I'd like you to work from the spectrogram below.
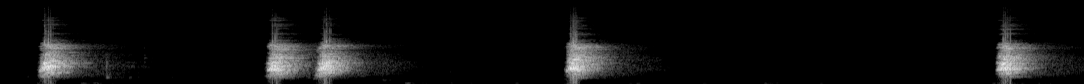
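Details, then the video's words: French bulldog barking loudly: single sharp barks at irregular intervals, one quick double bark near three seconds, with total silence between them. "Dog Barking Sound Effect"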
